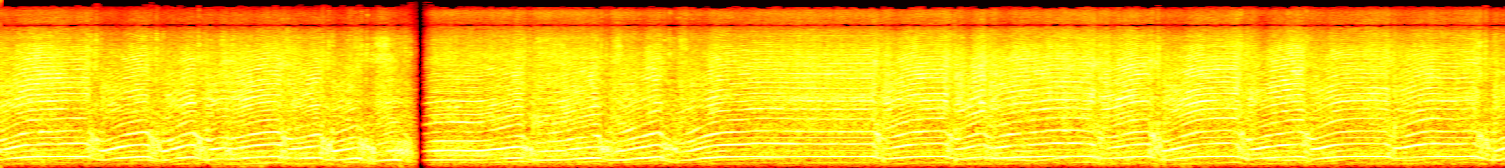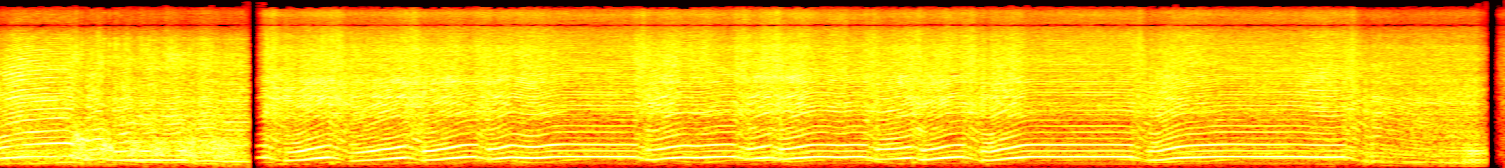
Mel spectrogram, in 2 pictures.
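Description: Snowmobile engine being ridden hard, revving up and down over and over as the throttle is worked, with short steady stretches at high revs. The sound cuts out briefly twice, and near the end the revs drop and the engine goes quieter.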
